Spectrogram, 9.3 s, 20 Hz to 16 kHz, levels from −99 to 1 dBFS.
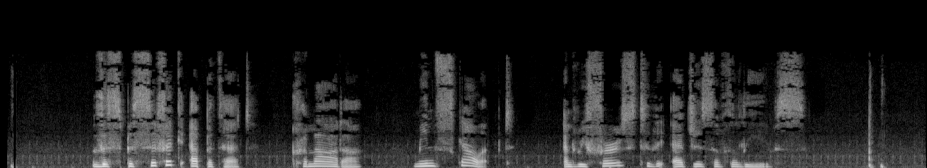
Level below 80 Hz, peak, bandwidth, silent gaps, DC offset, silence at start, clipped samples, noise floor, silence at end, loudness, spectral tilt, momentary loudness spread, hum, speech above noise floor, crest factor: -62 dBFS; -2 dBFS; 11.5 kHz; none; under 0.1%; 0.1 s; under 0.1%; -58 dBFS; 0.4 s; -24 LUFS; -5.5 dB/octave; 18 LU; none; 36 dB; 24 dB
